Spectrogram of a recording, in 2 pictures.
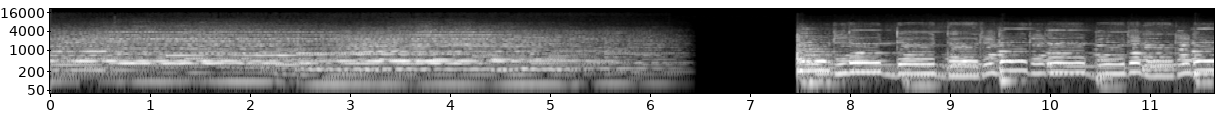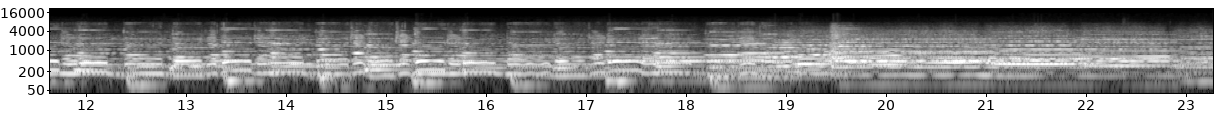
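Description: A man sings a show tune from a film musical over orchestral backing: a held, swelling opening fades to a brief silence, then a bouncy, steadily rhythmic melody continues at full volume.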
